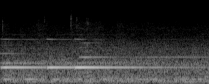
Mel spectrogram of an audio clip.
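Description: Electronic tones from a baby's musical plush toy: a held note, joined by a higher one about a second in, over a steady low hum.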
